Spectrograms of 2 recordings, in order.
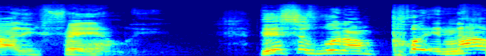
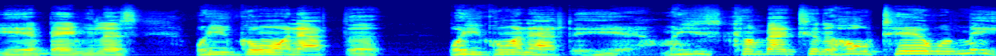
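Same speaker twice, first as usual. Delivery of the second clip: put-on devilish whisper; 4 semitones lower, 4 dB quieter than usual. Retelling what he whispered in a woman's ear leaving the club, retelling a devilish whisper. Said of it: "I'm whispering in whisper, whispering in her ear, right? Like the devil".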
